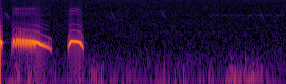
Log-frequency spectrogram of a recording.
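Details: Single spotted dove phrase given to prompt other doves to call: a long sliding downward coo followed by one short rounded coo, then near quiet with faint low rumbling.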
